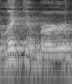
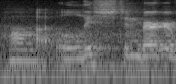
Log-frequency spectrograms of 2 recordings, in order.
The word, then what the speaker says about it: Lichtenberger: And I pronounce it Lichtenberger, but your family would pronounce it Lichtenberger with the over the CH.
